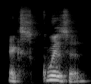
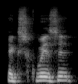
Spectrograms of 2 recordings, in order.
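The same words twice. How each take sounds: First: The second syllable is stressed. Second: The second syllable is not stressed.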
